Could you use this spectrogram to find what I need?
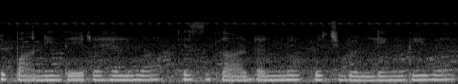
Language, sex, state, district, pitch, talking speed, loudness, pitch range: Bhojpuri, female, Bihar, Gopalganj, 205 Hz, 170 wpm, -26 LUFS, 200-215 Hz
